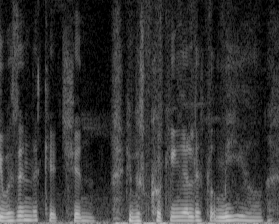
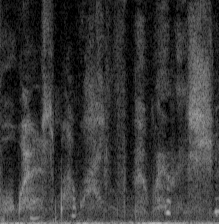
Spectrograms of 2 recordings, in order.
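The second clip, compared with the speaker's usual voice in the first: whispered thoughts; 12 semitones higher, 8 dB quieter than usual. Acted. Husband whispering his thoughts about his wife. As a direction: breathe the worry under your breath. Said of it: "all he could think about".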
